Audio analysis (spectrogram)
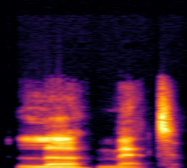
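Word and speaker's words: Lamet: have denison lumet pictures is it lumet or lemay i say lumet let's check it out i think he'll be all right man the way that we pronounce it oh man d nelson la met okay um next trevor bauer is my number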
